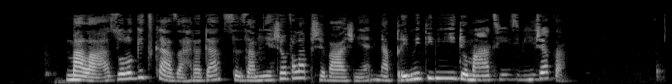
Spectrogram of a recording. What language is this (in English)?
Czech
